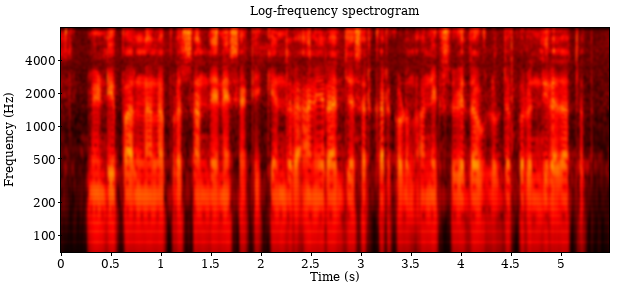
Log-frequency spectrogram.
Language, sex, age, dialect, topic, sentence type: Marathi, male, 25-30, Standard Marathi, agriculture, statement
